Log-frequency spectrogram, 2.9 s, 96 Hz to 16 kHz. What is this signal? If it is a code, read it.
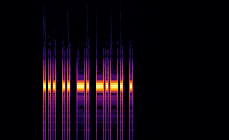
Morse code, heard as a keyed tone, about 40 wpm, 700 Hz. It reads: SINCE
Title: Top 500 Words 40wpm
